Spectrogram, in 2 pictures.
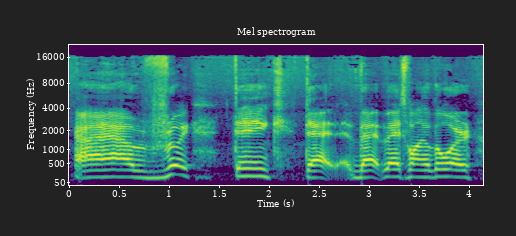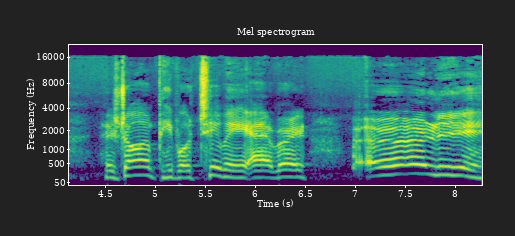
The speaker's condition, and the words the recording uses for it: Cerebral palsy. It's a disorder that affects your fine motor skills, so it slows everything down, like my speech, yeah?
